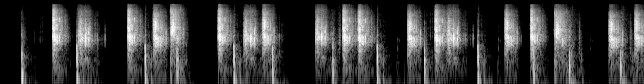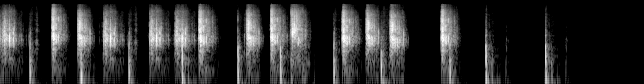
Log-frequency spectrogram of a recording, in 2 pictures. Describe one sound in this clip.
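Footsteps crunch quickly and evenly over rough ground, then slow and stop.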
